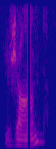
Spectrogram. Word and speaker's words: Jeanne: Yes, my first name is Jean, and it's spelled J-E-A-N-N-E. And my last name is Bisson, B as in boy, I-S-S-O-N as in Nancy.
